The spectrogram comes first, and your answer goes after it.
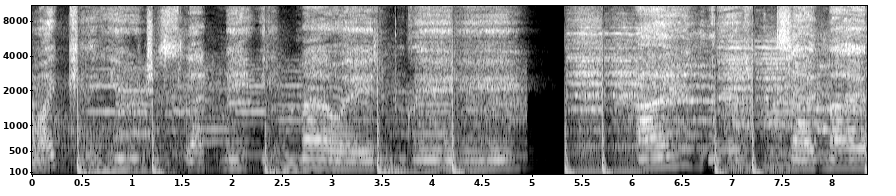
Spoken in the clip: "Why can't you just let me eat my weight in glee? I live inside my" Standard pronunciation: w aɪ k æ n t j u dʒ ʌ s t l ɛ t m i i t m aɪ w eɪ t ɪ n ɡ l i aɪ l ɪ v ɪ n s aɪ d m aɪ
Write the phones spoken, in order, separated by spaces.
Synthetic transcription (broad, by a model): w aɪ k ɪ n j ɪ dʒ ʌ s t l ɛ t m i i t m aɪ w eɪ t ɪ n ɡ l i aɪ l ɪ ɪ n s aɪ d m aɪ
